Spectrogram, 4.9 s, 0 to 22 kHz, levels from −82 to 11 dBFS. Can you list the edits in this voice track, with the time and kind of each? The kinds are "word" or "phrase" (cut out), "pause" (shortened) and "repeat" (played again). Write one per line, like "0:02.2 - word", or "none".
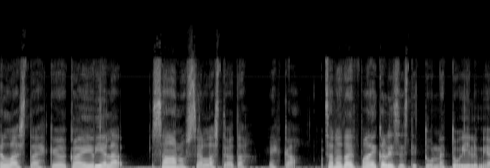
0:00.9 - word
0:02.2 - word
0:03.2 - word
0:03.6 - phrase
